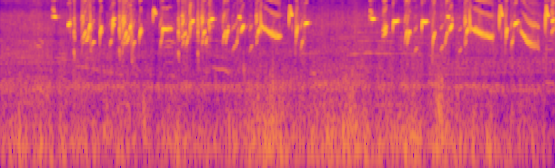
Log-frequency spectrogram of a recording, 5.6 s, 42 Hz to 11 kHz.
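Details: European goldfinch, a wild bird, singing near Guerbaz in Skikda, Algeria, 2022. The song is a continuous, rapid, high-pitched twitter of liquid chirps and sliding notes with barely a pause, over a faint low hum.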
